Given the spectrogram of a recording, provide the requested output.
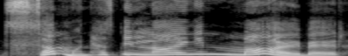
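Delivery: high, slow mother bear; middle-sized bear voice. A narrator's reading. Middle-sized bear looking at her bed, high-voiced complaint. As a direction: lift it high and stretch it out. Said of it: "said in her middle-sized voice".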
